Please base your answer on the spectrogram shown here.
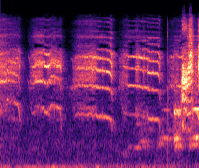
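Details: Long-tailed shrike (cendet) delivering drawn-out, rich harmonic notes in three long phrases with brief gaps, sounding nasal and slightly squealing, ending in a louder scratchy burst; faint low hum underneath.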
